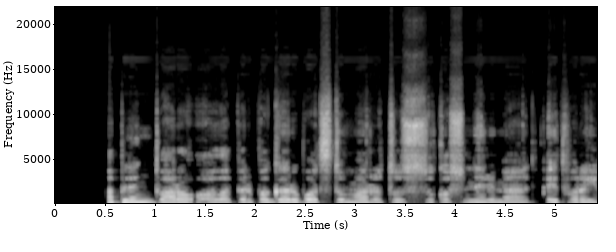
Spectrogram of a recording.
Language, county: Lithuanian, Kaunas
